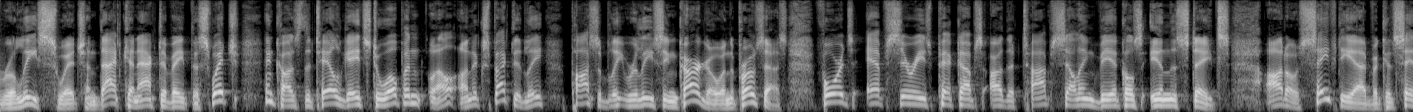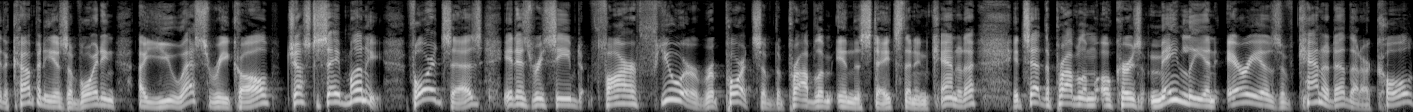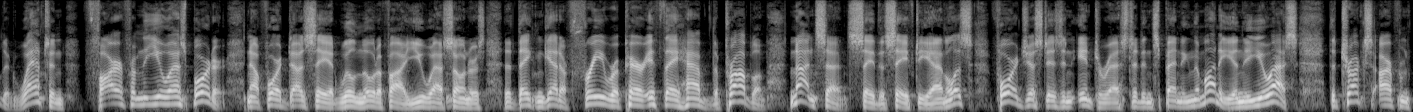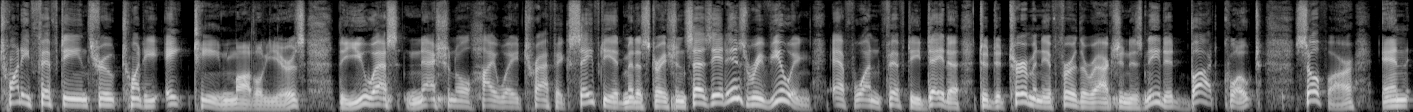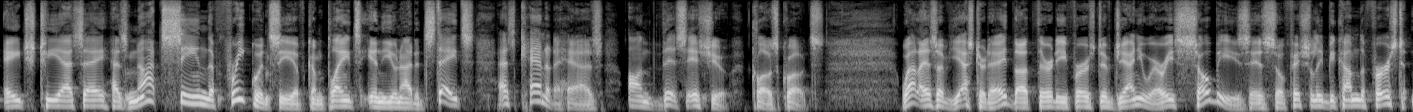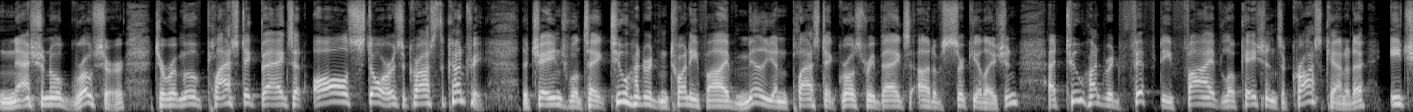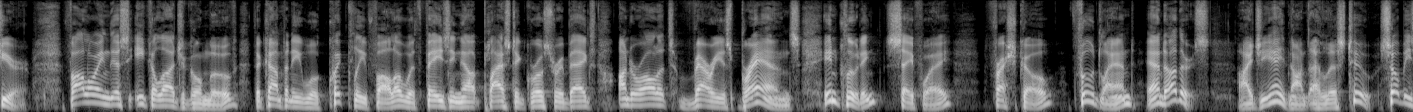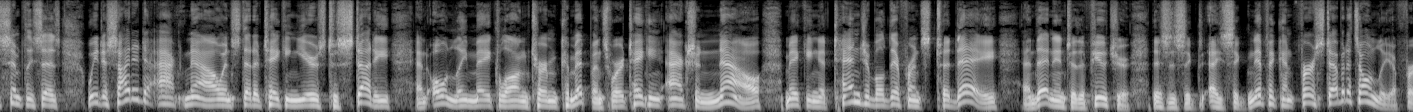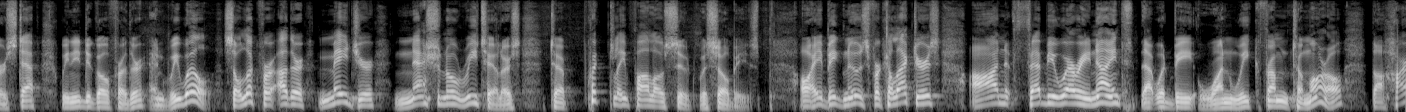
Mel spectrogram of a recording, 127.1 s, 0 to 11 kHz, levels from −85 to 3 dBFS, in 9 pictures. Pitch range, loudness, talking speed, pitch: 115-165 Hz, -17 LUFS, 160 wpm, 135 Hz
